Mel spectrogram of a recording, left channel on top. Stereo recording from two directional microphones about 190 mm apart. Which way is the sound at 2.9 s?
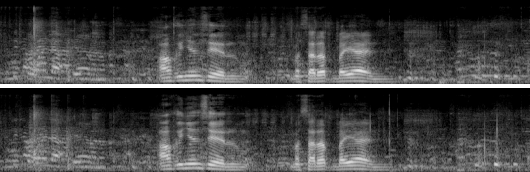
15° right (ahead or behind).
